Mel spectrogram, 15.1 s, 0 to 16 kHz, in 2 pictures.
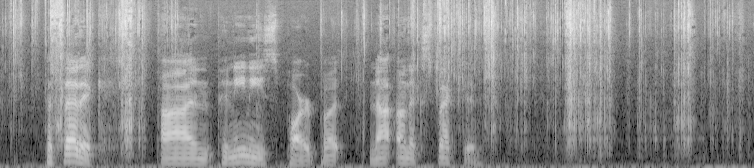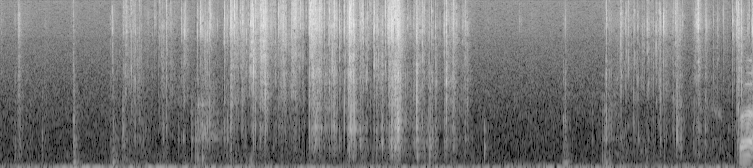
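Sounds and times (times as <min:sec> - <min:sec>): card pack wrappers crinkling: 0:00.0 - 0:07.9, 0:08.6 - 0:12.3, 0:13.6 - 0:15.0.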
